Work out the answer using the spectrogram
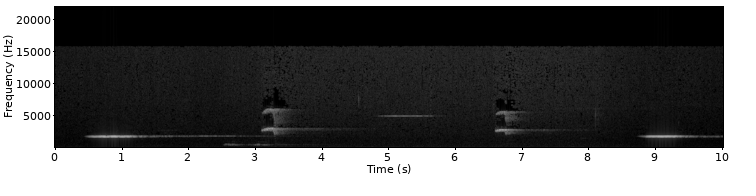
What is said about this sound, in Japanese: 虎ツグミの鳴き声です虎ツグミは日本のつぐみの仲間では最も大きく体長およそ30センチ鳩より少し小さな鳥です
